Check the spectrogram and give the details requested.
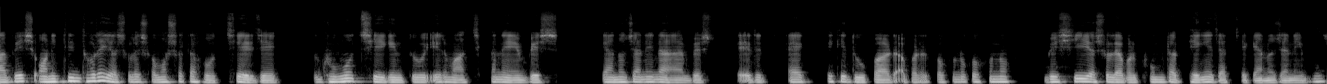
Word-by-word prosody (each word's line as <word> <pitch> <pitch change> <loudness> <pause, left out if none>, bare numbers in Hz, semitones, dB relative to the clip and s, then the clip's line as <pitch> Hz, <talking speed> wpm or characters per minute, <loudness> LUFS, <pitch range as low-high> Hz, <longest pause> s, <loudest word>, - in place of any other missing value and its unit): বেশ 140 0 +4 0.2
অনেকদিন 130 +5 +5
ধরেই 155 0 +6
আসলে 115 +1 -2
সমস্যাটা 115 +3 -1
হচ্ছে 105 +6 -1 0.2
যে, 100 - +4 0.6
ঘুমোচ্ছি 125 0 +3
কিন্তু 105 +1 +1 0.2
এর 110 - 0
মাঝখানে 105 +2 -2 0.2
বেশ, 105 0 +2 0.6
কেন 110 -1 +2 0.2
জানি 115 0 +1
না 110 - +2 0.3
বেশ, 100 -1 -2 0.4
এডিট 105 0 -2 0.3
১ 110 - -1 0.2
থেকে 125 -1 -2
২ 105 -1 +3
বার 100 -1 +1
আবার 105 - -4 0.2
কখনো, 115 +2 -4
কখনো 120 +1 0 0.5
বেশিই 120 +3 +3
আসলে 110 -2 +1
আমার 105 0 0
ঘুমটা 110 0 0 0.2
ভেঙে 110 +1 +3
যাচ্ছে 100 -1 -5
কেন 90 0 +1
জানি 95 0 0
বুঝ 130 +1 -3
115 Hz, 150 wpm, -22 LUFS, 105-125 Hz, 0.6 s, ধরেই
